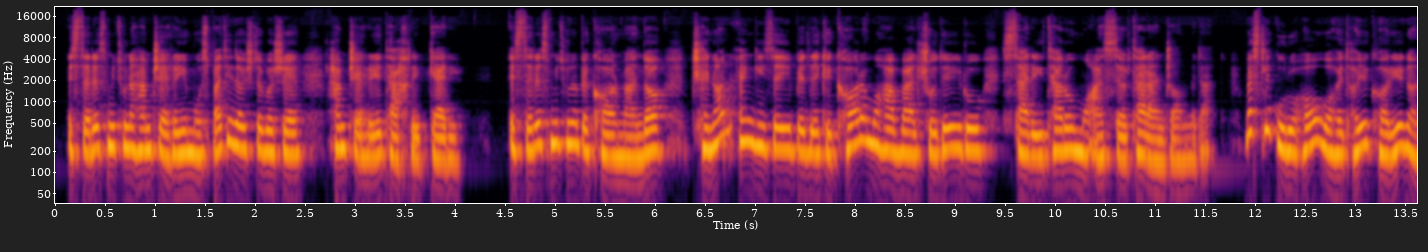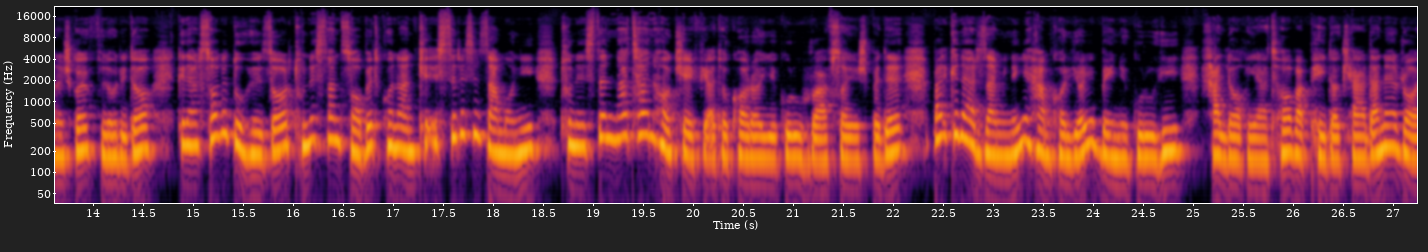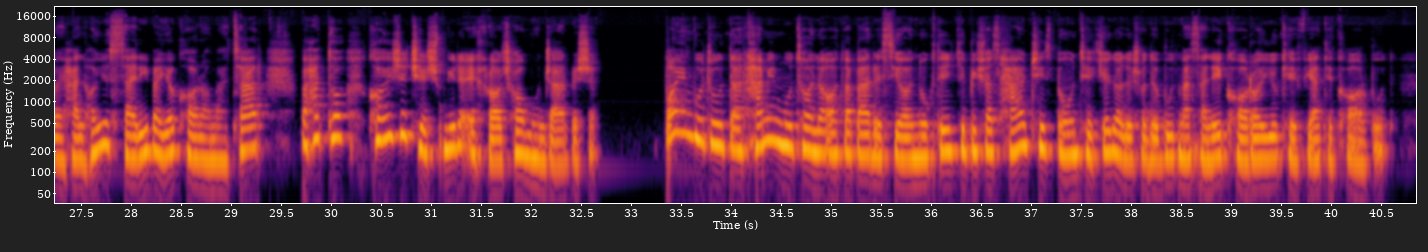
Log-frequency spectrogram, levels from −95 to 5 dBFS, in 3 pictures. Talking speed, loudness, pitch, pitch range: 165 wpm, -20 LUFS, 195 Hz, 170-230 Hz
